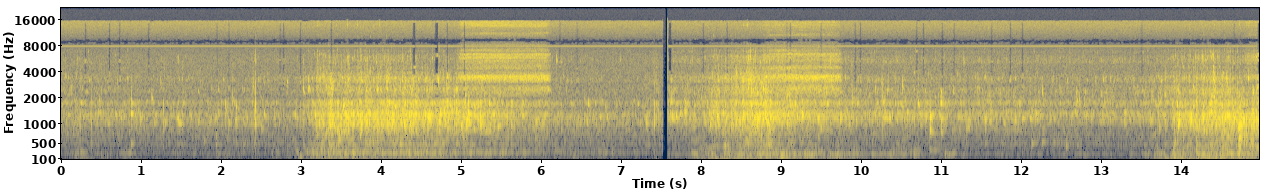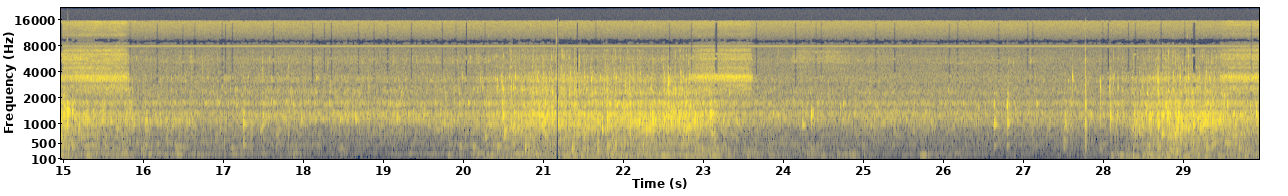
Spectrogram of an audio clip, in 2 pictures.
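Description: Underwater scuba breathing: a diver's regulator venting a rush of exhaled bubbles five times, about every six seconds, each lasting two to three seconds, with quieter gaps between breaths.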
